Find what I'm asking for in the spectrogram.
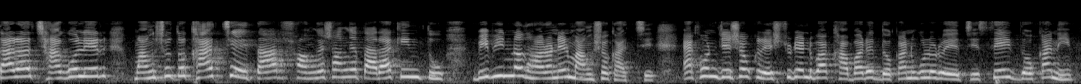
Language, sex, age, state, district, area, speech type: Bengali, female, 18-30, West Bengal, Jhargram, rural, spontaneous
